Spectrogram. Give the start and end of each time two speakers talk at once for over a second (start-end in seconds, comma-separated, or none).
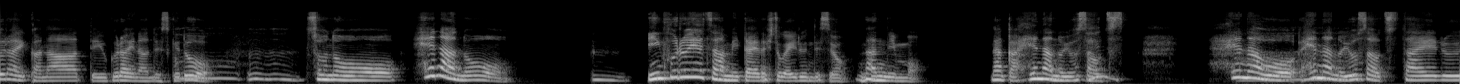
12.3-13.7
